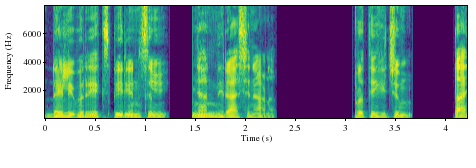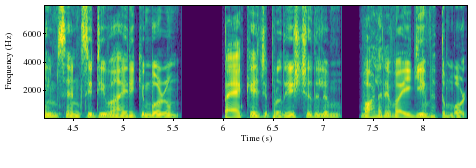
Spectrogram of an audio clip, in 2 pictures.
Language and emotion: Malayalam, sad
